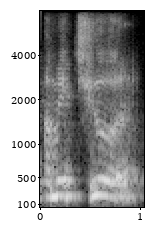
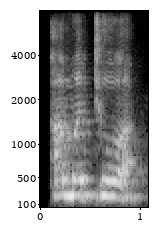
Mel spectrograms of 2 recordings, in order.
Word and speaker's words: amateur: one who lacks experience often we pronounce it like a mature not a mature amateur amateur right but inexperienced competent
